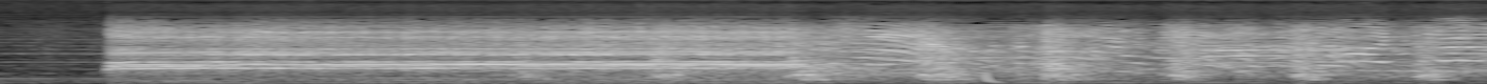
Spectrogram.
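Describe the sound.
A steam train whistle sounds at departure in Korea, one long, loud, sustained blast, followed by a rhythmic chuffing of the train getting under way.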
